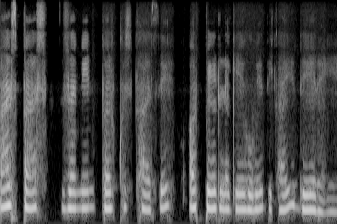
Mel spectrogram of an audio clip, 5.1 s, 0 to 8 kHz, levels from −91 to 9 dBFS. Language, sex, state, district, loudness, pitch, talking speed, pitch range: Hindi, female, Uttar Pradesh, Lalitpur, -18 LUFS, 215 Hz, 165 wpm, 205-230 Hz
